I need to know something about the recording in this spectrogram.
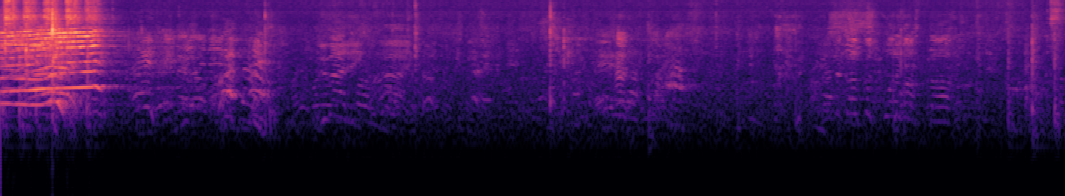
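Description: Women chat and call out to one another outdoors, at a distance.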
